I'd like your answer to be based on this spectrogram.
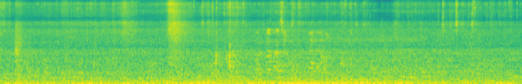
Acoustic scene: residential area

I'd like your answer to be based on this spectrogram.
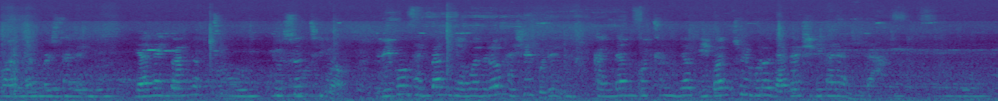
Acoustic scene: subway train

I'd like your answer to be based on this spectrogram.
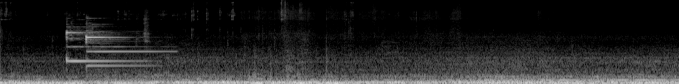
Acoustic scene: car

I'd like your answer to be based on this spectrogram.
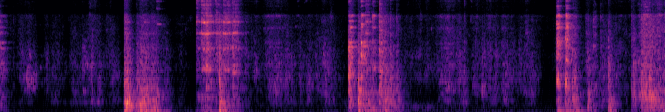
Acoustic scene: kitchen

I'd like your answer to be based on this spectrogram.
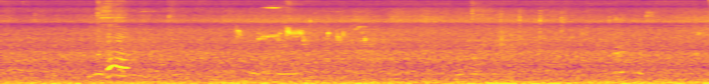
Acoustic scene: park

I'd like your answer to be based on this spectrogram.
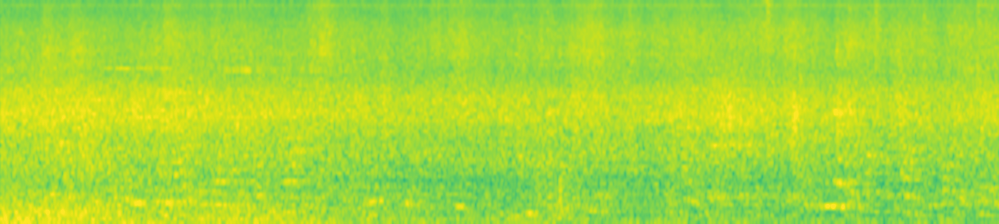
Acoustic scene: subway station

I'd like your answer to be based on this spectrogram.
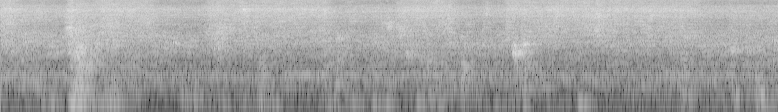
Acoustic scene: restroom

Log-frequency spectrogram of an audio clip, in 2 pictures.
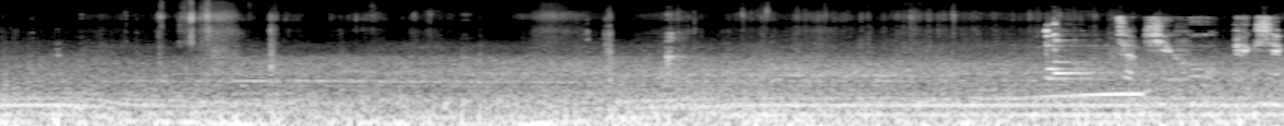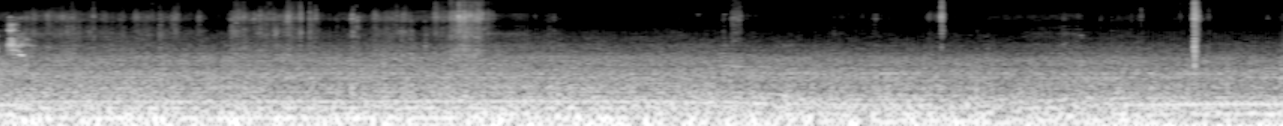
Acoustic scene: car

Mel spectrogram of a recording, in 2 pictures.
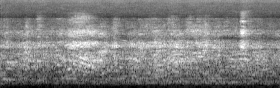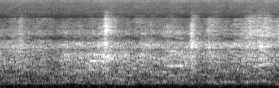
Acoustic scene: restaurant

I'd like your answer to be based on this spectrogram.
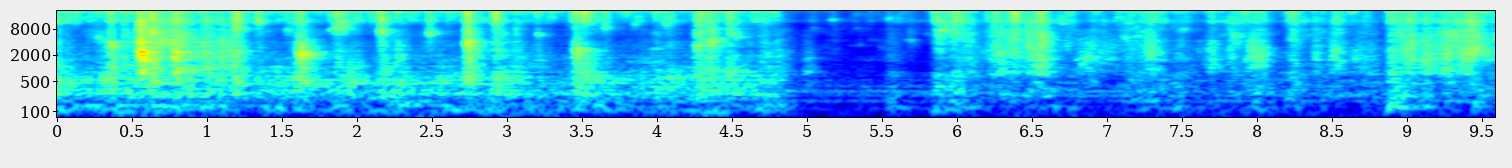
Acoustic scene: kitchen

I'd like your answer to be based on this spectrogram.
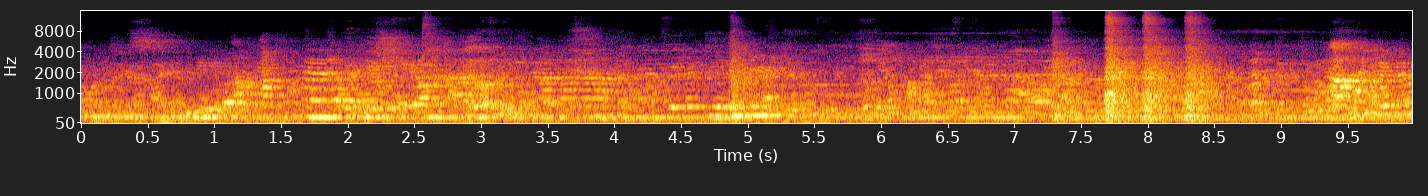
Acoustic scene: crowded indoor space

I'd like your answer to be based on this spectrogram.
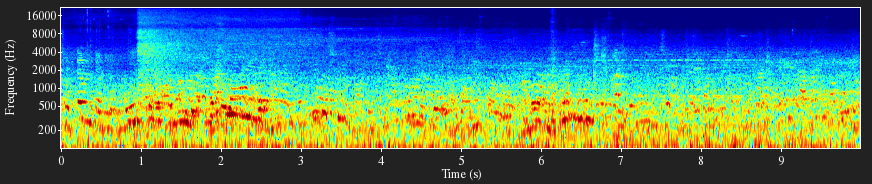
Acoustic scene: subway station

